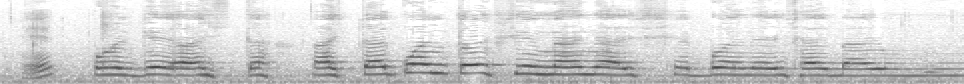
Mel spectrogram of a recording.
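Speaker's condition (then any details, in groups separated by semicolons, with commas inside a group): Cerebral palsy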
